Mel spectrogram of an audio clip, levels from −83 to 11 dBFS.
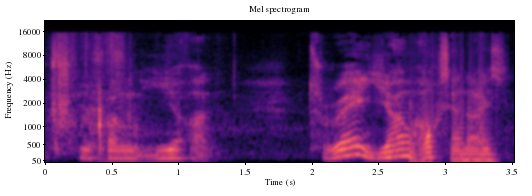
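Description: A block size mismatch (truncated) runs from 2.73 to 3.52 s. One stage writes blocks longer than the next reads, which fits 512-sample blocks being cut short, so each block's tail is discarded. The sound carries a 150 Hz buzz and plays 1.6 times faster with its timbre intact.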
